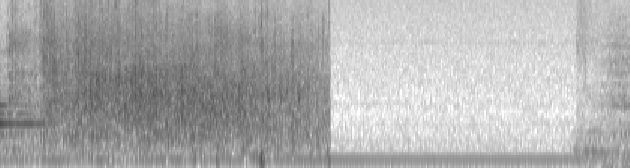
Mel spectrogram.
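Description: Audience applause at a graduation presentation for Daegu Lincoln School, a dense burst of clapping for almost three seconds that cuts off abruptly, leaving a low hum and near silence.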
